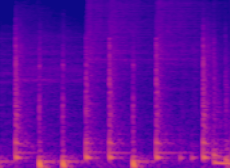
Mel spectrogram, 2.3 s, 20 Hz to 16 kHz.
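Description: Multitrack rock drum kit playing back through a mix: kick, snare and hi-hat/cymbals in a steady pattern of about four hits a second at 128 BPM, with a distorted parallel 'grit' drum track blended in.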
